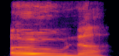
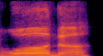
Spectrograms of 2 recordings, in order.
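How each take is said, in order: First: The word starts with a plain vowel. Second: The word starts with a W sound. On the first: The speaker calls it right. "no W, just O" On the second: The speaker calls it wrong. "you tend to say Warner"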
